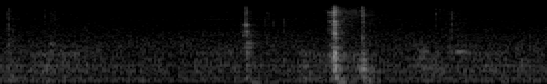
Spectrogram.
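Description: A few faint, scattered computer keyboard keystrokes in the second half, against near silence.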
